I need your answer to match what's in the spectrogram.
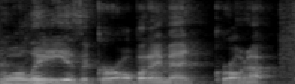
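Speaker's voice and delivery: usual speaking voice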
